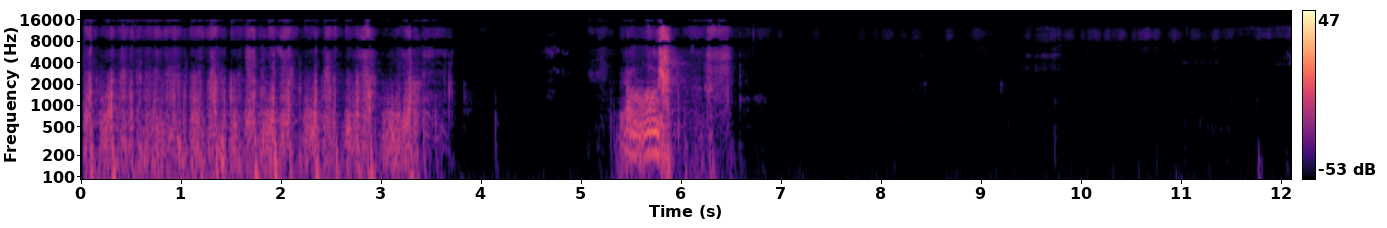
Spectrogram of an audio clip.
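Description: A Pomeranian growls roughly in low, rumbling bursts, with scratching noises mixed in.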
